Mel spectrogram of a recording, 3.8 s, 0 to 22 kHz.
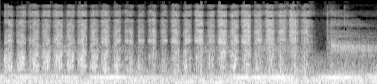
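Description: Spine of a D2 steel drop-point hunting knife scraping fatwood, a rapid rhythmic rasping of repeated strokes, close and fairly quiet, with no talk.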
